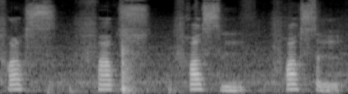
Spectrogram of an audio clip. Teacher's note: طباق والا لیٹر ہے، اس میں سیٹی بھی ہے، رخاوہ بھی ہے · لام پہ جائیں گے، اس کا توسط شو کریں گے، اس کی باریکی شو کریں گے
